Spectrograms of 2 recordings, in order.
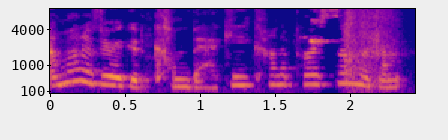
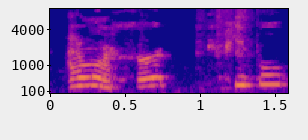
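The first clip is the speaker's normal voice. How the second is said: usual speaking voice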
